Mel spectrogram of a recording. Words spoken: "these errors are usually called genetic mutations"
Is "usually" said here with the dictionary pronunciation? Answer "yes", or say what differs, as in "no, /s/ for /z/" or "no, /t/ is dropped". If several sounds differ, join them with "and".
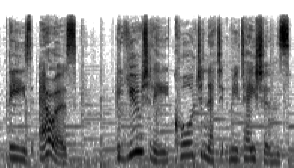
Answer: yes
